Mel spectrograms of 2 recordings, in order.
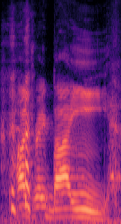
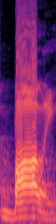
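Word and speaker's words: Padre Balli: The first question is, Scott, how do you pronounce the name of the park near Bob Hall Pier? Padre Bailly. Exactly. Okay. I know everybody wants to call it Bali. It reminds me of the Bali exercise equipment.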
